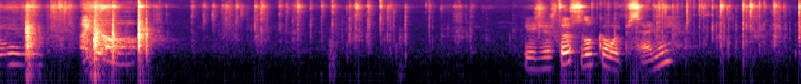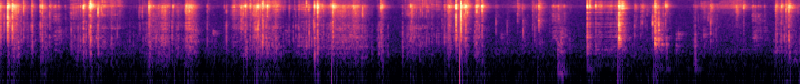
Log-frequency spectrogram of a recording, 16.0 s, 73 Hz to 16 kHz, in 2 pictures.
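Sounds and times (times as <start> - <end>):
packaging crinkling and rustling: 2.0 - 4.8, 6.5 - 16.0.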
